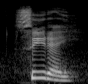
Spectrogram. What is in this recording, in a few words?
Chanka, quechua; cocer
